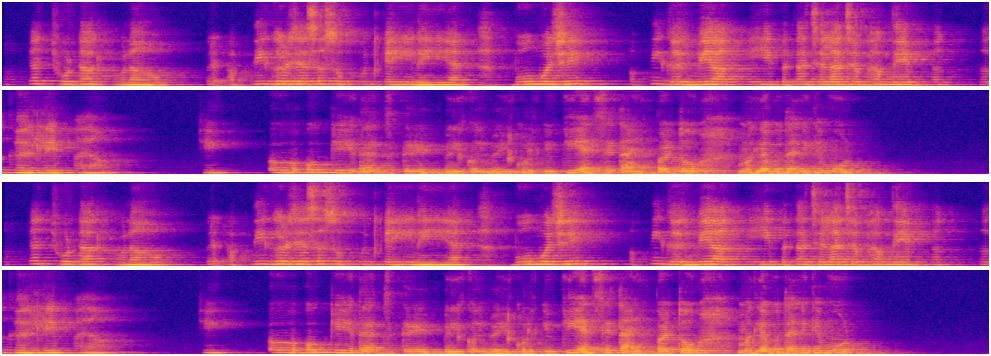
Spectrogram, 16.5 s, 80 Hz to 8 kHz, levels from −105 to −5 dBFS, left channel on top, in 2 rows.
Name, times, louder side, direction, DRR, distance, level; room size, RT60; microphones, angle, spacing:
voice 1, 0.2-1.3 1.7-1.8 2.1-4.8 5.4-7.8 8.1-9.1 9.9-10.0, equal, 5° left, -3 dB, 2.0 m, -21 dB
voice 2, 10.4-15.3, equal, 65° right, 0 dB, 2.3 m, -22 dB
21.0 x 8.1 x 3.1 m, 0.74 s
head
